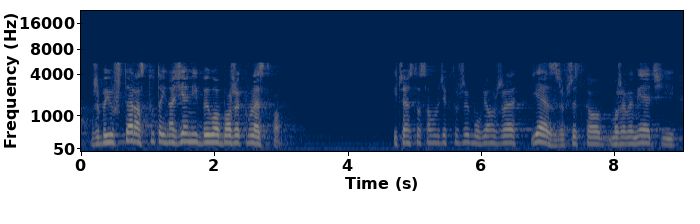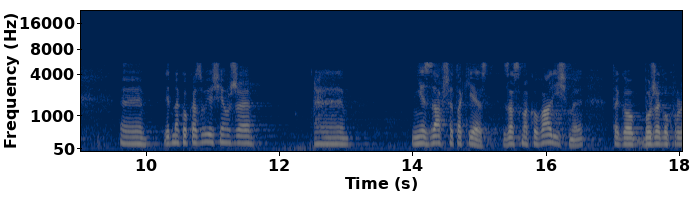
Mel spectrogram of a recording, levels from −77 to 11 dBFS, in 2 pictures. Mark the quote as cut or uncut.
uncut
